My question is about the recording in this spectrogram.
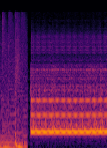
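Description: Telephone call tone: a steady electronic tone that starts suddenly about half a second in, as the background music cuts off, and holds without a break.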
